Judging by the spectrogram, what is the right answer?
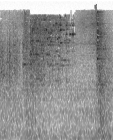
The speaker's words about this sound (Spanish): El huevotote. El huevotote. Así es que se revienta en un tiro al piso.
